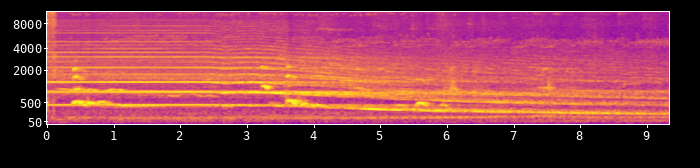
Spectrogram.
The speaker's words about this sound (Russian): Я показывала ребятам, говорю, смотрите, у вас тоже вот так вот, или только мои собаки местные воют на сирену, они подхватывают ее.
